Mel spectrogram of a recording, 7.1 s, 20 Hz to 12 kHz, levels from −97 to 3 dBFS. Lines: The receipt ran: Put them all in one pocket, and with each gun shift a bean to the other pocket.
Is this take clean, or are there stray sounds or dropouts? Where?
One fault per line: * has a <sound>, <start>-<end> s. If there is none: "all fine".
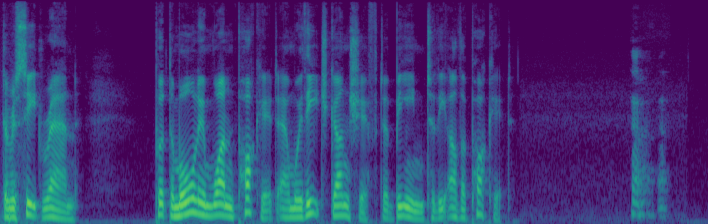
* has a laugh, 6.3-6.7 s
